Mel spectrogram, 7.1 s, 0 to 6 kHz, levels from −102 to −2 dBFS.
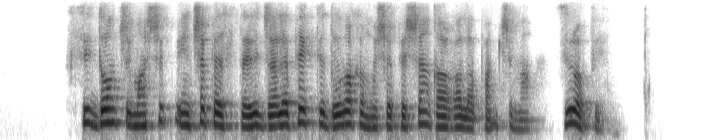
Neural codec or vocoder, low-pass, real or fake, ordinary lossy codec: none; 5.4 kHz; real; Opus, 16 kbps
